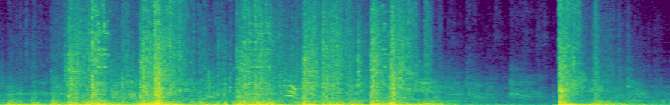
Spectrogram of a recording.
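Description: Blasts boom loudly over and over.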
